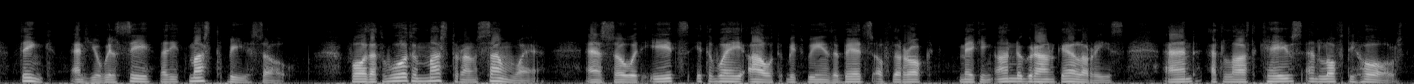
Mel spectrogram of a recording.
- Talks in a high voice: No, low, 120 Hz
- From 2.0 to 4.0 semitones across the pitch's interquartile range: Yes, average, 3.4 semitones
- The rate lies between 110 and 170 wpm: Yes, average, 165 wpm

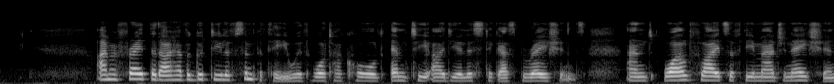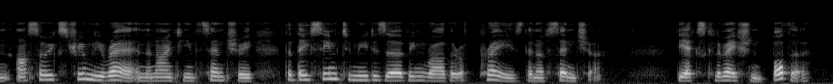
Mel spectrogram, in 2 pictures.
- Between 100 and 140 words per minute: No, average, 170 wpm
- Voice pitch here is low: No, medium, 180 Hz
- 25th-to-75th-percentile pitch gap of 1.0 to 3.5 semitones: No, average, 4.3 semitones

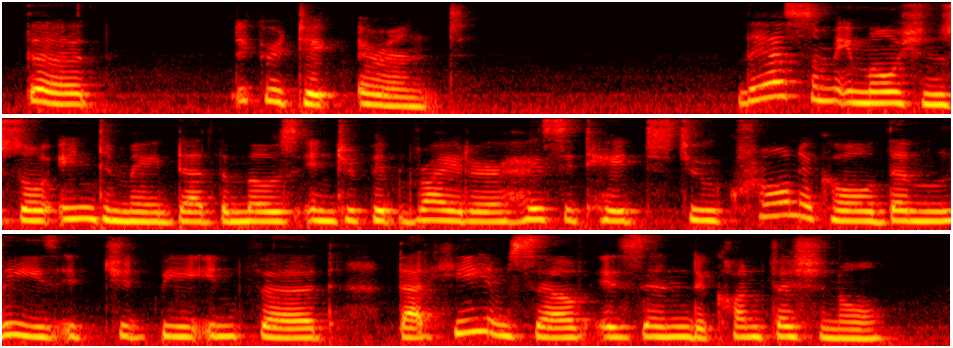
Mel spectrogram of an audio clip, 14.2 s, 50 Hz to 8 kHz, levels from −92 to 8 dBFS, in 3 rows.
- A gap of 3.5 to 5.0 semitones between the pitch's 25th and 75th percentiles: No, narrow, 2.5 semitones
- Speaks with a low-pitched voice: No, high, 225 Hz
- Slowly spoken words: Yes, slow, 130 wpm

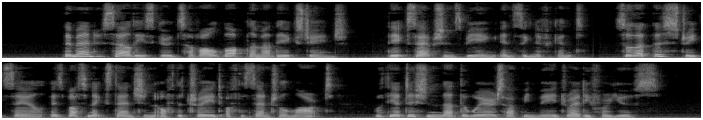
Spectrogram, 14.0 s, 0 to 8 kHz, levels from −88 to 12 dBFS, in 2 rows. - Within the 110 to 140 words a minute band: No, average, 195 wpm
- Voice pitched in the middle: Yes, medium, 160 Hz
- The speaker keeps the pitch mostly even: No, average, 4.5 semitones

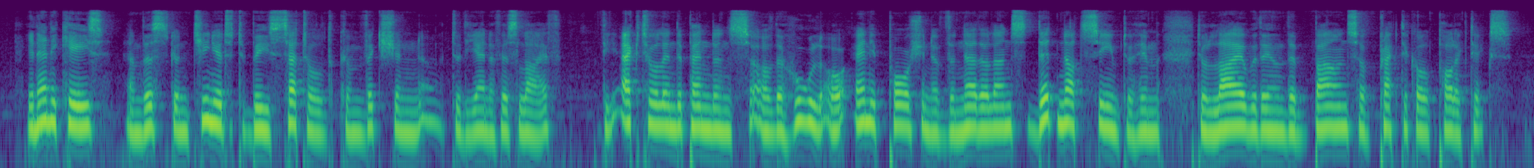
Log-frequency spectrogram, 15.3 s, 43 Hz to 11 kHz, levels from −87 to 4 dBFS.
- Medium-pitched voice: Yes, medium, 160 Hz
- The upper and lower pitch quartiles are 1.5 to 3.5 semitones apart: Yes, average, 2.9 semitones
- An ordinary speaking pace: Yes, average, 165 wpm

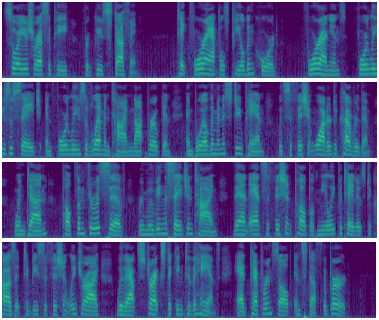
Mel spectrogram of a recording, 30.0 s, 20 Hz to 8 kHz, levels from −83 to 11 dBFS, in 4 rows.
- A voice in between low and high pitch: Yes, medium, 175 Hz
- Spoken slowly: No, average, 150 wpm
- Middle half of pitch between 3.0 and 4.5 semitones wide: No, narrow, 2.6 semitones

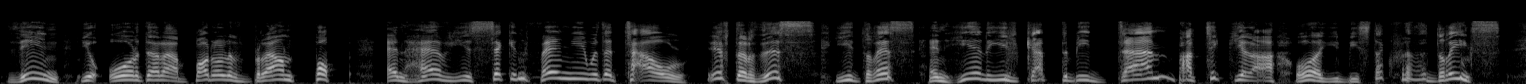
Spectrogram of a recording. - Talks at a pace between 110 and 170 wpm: Yes, average, 140 wpm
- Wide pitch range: Yes, wide, 6.4 semitones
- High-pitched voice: Yes, high, 200 Hz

